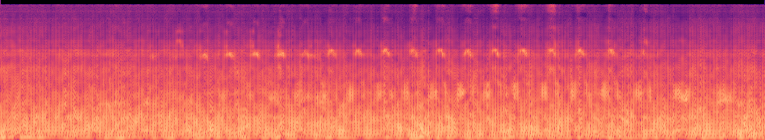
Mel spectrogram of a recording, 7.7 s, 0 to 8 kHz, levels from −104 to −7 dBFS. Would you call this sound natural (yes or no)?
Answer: no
